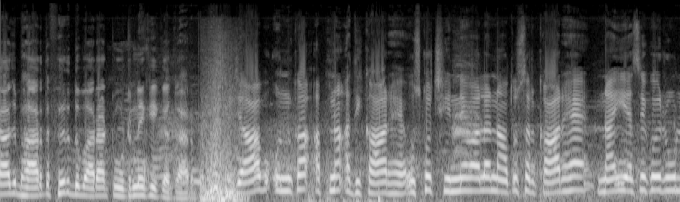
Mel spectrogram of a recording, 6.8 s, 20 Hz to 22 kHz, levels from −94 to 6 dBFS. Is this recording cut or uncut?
cut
